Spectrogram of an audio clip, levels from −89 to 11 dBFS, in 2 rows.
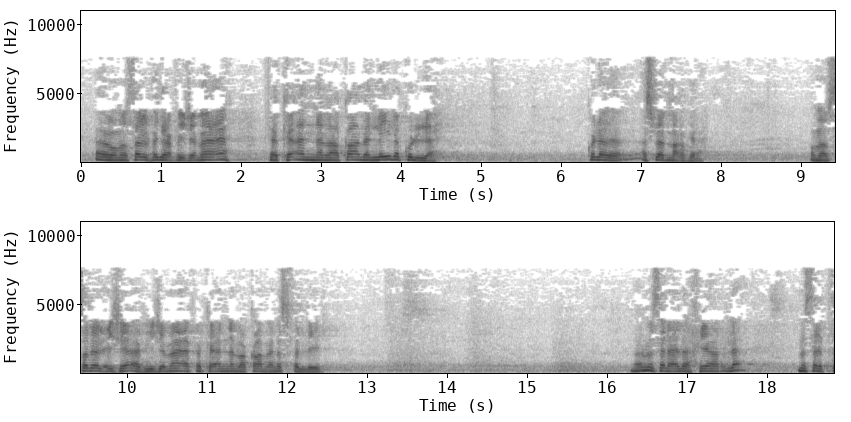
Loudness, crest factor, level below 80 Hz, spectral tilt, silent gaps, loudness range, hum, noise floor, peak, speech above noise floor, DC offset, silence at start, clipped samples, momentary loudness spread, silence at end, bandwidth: -20 LUFS; 16 dB; -60 dBFS; -6 dB/octave; none; 9 LU; none; -43 dBFS; -6 dBFS; 24 dB; under 0.1%; 0 s; under 0.1%; 23 LU; 0 s; 8 kHz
